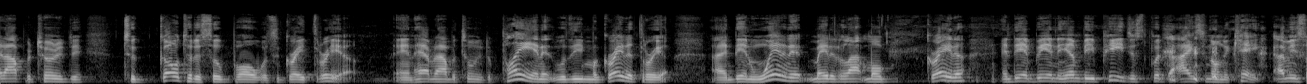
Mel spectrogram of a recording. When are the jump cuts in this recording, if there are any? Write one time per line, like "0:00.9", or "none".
none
